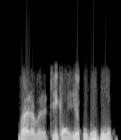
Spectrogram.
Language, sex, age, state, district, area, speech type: Marathi, male, 18-30, Maharashtra, Hingoli, urban, conversation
